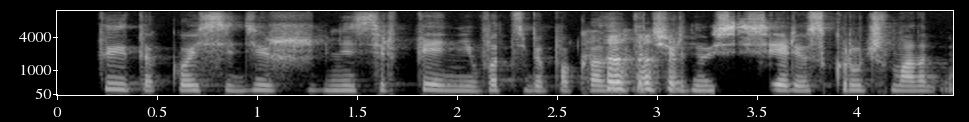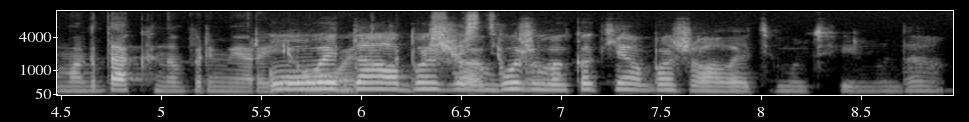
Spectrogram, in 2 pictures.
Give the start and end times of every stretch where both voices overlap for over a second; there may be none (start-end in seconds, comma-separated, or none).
5.5-7.0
